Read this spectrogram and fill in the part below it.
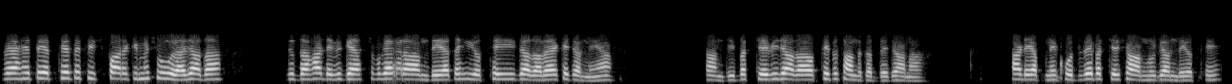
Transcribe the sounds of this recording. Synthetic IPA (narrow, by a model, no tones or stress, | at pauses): ʋɛːɦeːt̪eːʊt̪ʰːeːt̪eːpʰɪʃpəɾkiːməʃɦuːɾɛːd͡ʒjaːd̪aː | d͡ʒɪd̪ːãːsaːɖeːʋiːɡɛːsʈʋəɡɛːɾaːãːnd̪eːɛːt̪eːɦiːʊt̪ʰːeːiːd͡ʒjaːd̪aːlɛːkeːd͡ʒãːnːeːãː | ɦãːɲd͡ʒiːbətːʃeːʋiːzjaːd̪aːʊt̪ʰːeːpəsənd̪̚kəɾd̪eːd͡ʒaːnaː | saːɖeːapneːkʰʊd̪d̪eːbətːʃeːʃaːmnũːd͡ʒãːnd̪eːʊt̪ʰːeː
